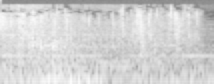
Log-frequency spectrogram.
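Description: Film soundtrack: a steady held music tone over the low rumble of a rover driving across rocky ground, with a few sharp mechanical clicks.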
